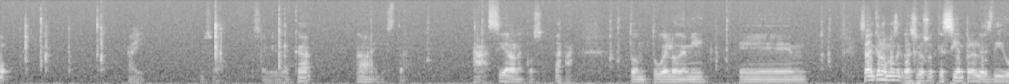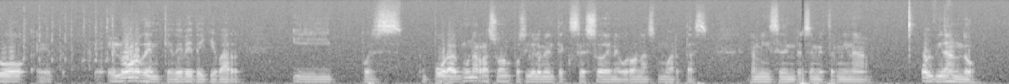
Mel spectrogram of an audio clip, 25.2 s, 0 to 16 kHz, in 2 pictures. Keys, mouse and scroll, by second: 0.6 ctrl+shift+p, 1.3 ctrl+Return, 2.8 z, 3.5 p, 4.8 Up, 5.4 Down, 6.1 Up, 7.8 Down, 9.2 Up, 10.5 Down, 11.7 Up, 12.4 Down, 13.0 Up, 13.7 Down.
